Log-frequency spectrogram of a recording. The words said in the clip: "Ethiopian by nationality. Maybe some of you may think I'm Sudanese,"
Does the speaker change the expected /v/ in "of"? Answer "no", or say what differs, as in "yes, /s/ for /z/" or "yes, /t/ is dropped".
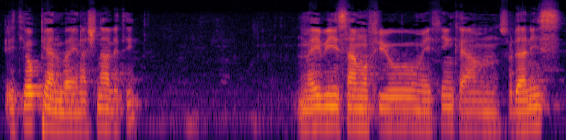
yes, /f/ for /v/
